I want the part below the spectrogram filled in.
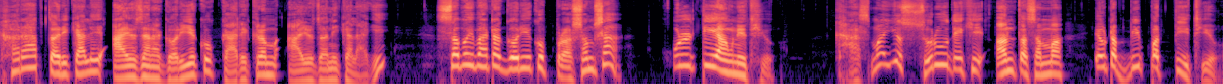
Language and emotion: Nepali, disgusted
